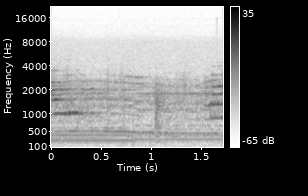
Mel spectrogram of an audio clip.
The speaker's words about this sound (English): Suddenly, the silence was broken by the faint crying of a cat.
